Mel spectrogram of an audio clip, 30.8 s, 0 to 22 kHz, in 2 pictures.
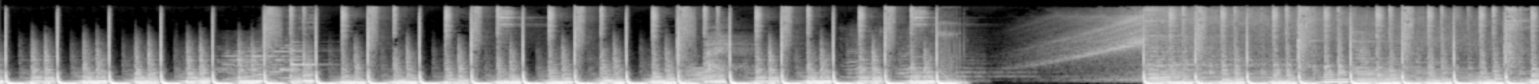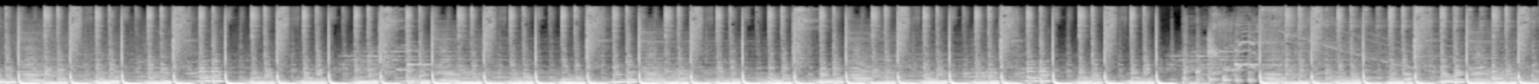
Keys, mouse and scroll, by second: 0.4 click, 1.4 click, 1.9 click, 2.2 click, 2.6 click, 2.9 click, 3.1 click, 3.6 shift+click, 3.8 click, 4.0 click, 4.2 -, 4.3 click, 4.7 click, 5.1 click, 5.2 click, 5.6 click, 5.9 click, 6.2 middle click, 6.5 middle click, 7.3 drag, 7.5 drag, 7.7-8.5 drag, 8.7 click, 9.2 click, 9.4 click, 9.8 click, 10.0 click, 10.2 click, 10.6 click, 10.8 drag, 11.0 click, 11.8 drag, 12.0 drag, 12.3 click, 12.5 click, 13.2 click, 13.6 click, 13.7 click, 13.9 click, 14.4 click, 14.6 -, 14.7 click, 15.2 click, 15.4 drag, 15.6 click, 16.1 click, 16.3 drag, 16.5 click, 16.6 click, 16.7 drag, 16.9 click, 17.0 click, 17.2 click, 17.4 click, 17.7 click, 17.8 click, 17.9 click, 18.2 click, 20.9 -, 21.0 drag, 21.6 drag, 21.8 click, 22.0 click, 22.4 click, 22.5 click, 22.7 drag, 22.9 click, 23.4 click, 23.4 middle click, 23.6 drag, 23.8 click, 24.1 middle click, 24.3 click, 24.4 middle click, 24.6 click, 24.8 click, 25.1 click, 25.2 drag, 25.4 click, 25.7 click, 25.8 click, 26.1 click, 26.3 drag, 26.5 click, 26.7 click, 27.0 drag, 27.4 drag, 27.7 click, 27.8 middle drag, 28.0 drag, 28.2 click, 28.2 middle click, 28.4 click, 28.5 click, 28.8 middle click, 28.8 -, 28.9 middle click, 28.9 -, 29.0 click, 29.7 click, 30.3 click.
